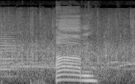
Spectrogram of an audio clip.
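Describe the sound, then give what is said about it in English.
A steady patter of hand claps, like a short round of applause, runs throughout, with a brief voiced cheer or exclamation rising over it midway. “Hand claps for transparency.”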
